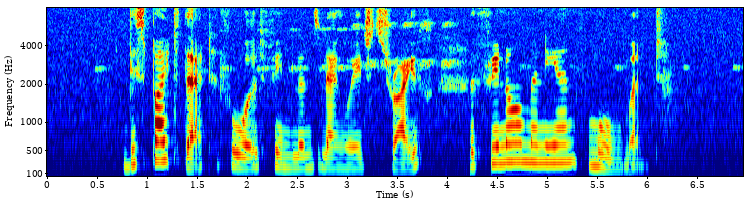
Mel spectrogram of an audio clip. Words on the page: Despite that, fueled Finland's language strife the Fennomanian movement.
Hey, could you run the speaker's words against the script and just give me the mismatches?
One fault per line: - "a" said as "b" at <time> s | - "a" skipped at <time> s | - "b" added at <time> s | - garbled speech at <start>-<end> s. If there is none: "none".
none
